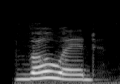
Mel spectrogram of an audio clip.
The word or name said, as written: voed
